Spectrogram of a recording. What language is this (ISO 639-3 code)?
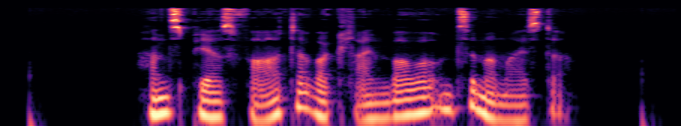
deu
